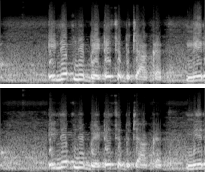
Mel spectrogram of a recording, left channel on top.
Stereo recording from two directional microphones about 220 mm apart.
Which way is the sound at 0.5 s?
15° left (ahead or behind).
